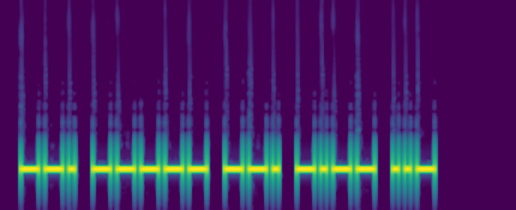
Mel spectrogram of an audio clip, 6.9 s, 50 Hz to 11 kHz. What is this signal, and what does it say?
Morse code, heard as a keyed tone, about 15 wpm, 700 Hz. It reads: G0GYU
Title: DXCC-100 Call Signs - 5 Characters - Repeated 3x - 15wpm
